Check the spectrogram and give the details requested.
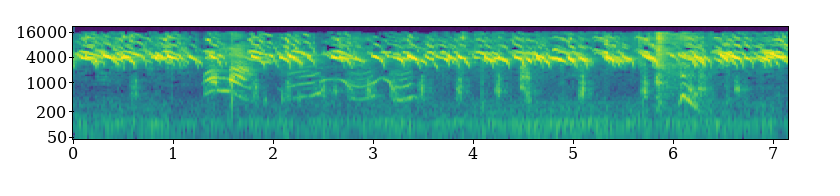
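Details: Chicken chicks peep nonstop in a high, busy chorus in Noldang village, while an adult bird adds drawn-out wavering calls that rise and fall around the middle of the recording.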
